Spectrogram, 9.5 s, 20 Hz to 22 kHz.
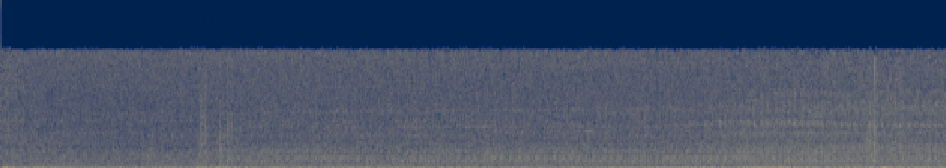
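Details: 2003 Ford Excursion 6.0L Powerstroke diesel with a rough, wavering idle that stumbles once warm and can stall when coasting or standing; it starts fine from cold. Cause unknown.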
